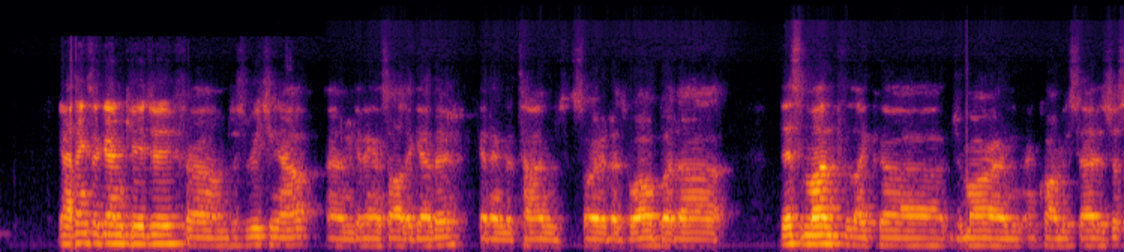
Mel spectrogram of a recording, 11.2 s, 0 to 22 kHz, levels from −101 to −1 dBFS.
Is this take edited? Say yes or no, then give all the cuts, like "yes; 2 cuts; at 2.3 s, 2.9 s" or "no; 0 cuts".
yes; 1 cut; at 3.5 s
